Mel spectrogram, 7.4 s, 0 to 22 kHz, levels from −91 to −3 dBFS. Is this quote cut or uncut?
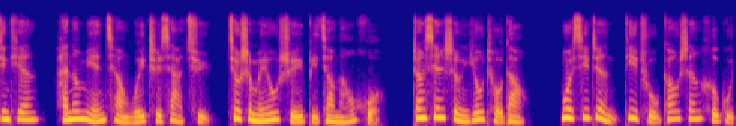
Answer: uncut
